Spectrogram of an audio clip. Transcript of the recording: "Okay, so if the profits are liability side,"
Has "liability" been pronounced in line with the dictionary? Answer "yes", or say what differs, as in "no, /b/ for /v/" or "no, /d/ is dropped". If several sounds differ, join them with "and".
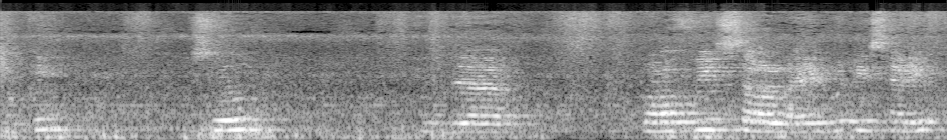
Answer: no, /b/ is dropped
